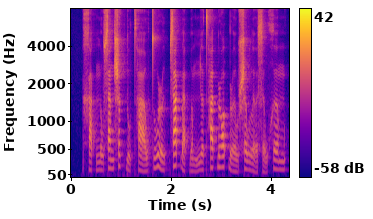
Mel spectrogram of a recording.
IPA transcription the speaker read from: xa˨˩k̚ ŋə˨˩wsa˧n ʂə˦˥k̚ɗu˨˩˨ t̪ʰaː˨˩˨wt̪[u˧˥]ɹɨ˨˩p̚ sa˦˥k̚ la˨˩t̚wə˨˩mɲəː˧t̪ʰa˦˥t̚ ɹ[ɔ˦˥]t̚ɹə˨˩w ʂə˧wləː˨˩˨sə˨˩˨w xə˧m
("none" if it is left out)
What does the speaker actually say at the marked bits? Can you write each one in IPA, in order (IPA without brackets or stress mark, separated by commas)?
u˧˥, ɔ˦˥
